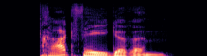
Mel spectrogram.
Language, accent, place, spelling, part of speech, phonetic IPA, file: German, Germany, Berlin, tragfähigerem, adjective, [ˈtʁaːkˌfɛːɪɡəʁəm], De-tragfähigerem.ogg
- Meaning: strong dative masculine/neuter singular comparative degree of tragfähig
